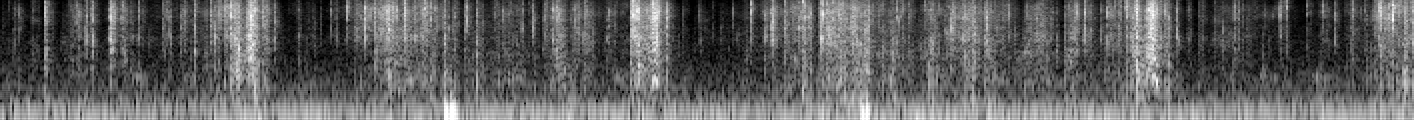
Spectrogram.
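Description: Trading-card pack wrappers crinkling and tearing, with cards being handled, in short bursts every second or two. A few soft knocks, and a steady low hum underneath.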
